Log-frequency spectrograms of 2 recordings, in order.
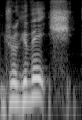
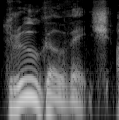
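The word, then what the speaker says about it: Drugovich: Actually, I don't think you say his name Drugovic. I think it's pronounced Drugovic, I think, because I heard him say it once on an interview and he said Drugovic, not Drugovic.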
